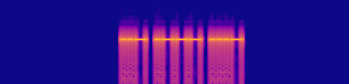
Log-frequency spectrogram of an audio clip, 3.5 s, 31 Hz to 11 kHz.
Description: Morse code, heard as a keyed tone, about 36 wpm, 700 Hz. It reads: UJV
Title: Three Challenging Letter-Number Combinations 35wpm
